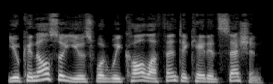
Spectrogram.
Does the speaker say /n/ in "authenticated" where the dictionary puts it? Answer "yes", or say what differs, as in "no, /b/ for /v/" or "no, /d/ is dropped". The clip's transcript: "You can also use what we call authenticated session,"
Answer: yes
